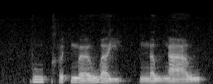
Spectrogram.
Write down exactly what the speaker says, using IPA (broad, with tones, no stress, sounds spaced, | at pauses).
k uː˥ kʰ ɵ˨˥ t̚ m œː˨˥ w ɐ˨ j | ŋ ɐ˨˧ w ŋ aː˨˩ w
